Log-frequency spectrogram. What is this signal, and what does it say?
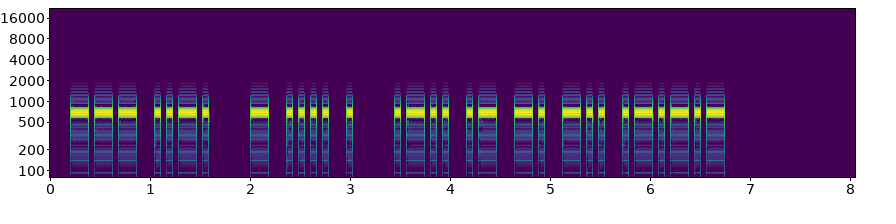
Morse code, heard as a keyed tone, about 20 wpm, 700 Hz. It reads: OF THE LAND.
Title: Sentences from Top 1000 Words - Review Part 3 - 20wpm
